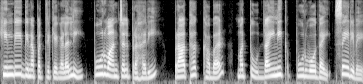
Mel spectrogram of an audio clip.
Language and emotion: Kannada, neutral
